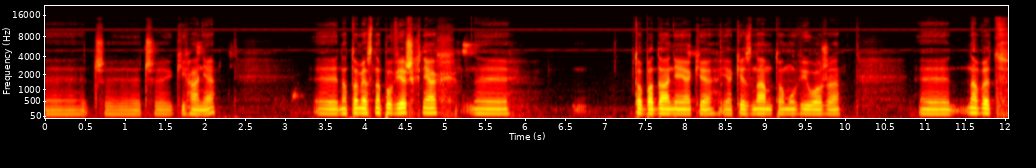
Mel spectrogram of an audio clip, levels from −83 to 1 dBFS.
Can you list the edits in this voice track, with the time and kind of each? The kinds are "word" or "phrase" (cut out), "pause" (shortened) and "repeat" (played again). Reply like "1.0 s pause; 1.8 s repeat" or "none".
none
